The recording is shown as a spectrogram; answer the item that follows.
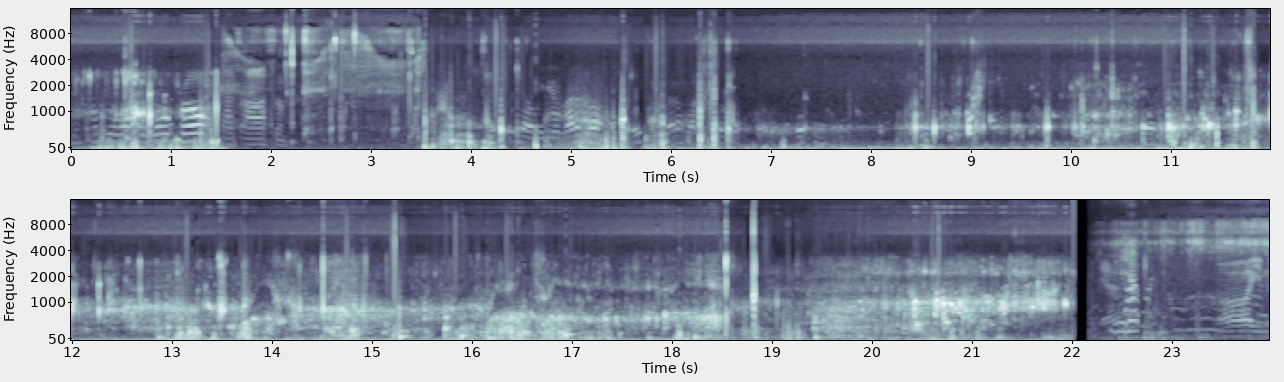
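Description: Muffled underwater sound picked up by a submerged camera: water gurgling and sloshing around it, with voices from above the surface coming through muffled and unclear. There is a loud spell in the first second and a half, and the sound grows busier from about four seconds in.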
